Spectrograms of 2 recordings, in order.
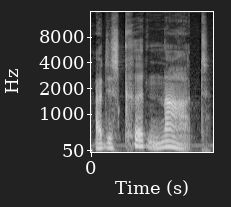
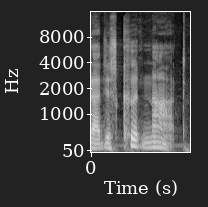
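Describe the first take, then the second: First: Half-speed, every word weighed; slow emphatic repeat. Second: Said in the usual way. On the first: Real, not acted. Pastor stressing "I just could not" to his congregation. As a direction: drag out "I just could not" to press it home.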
